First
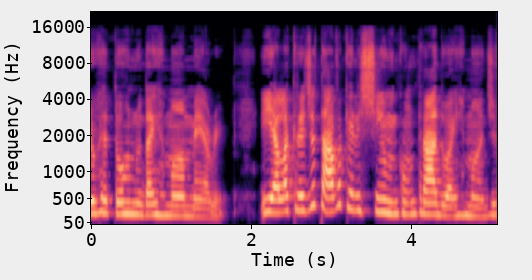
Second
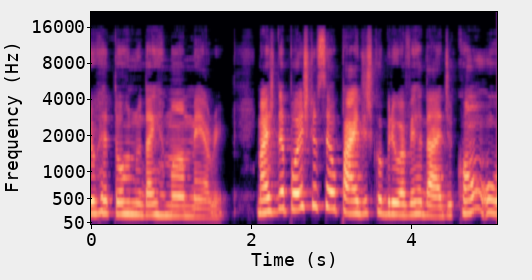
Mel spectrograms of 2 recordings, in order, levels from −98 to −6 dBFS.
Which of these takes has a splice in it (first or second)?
second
